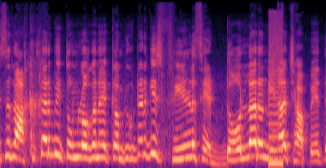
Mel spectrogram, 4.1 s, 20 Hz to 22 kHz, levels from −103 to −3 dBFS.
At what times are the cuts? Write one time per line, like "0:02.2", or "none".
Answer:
none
